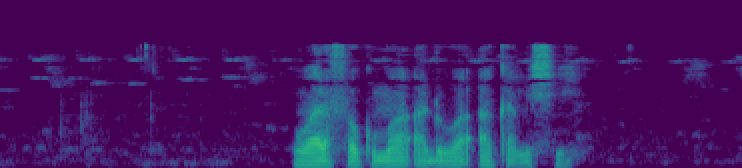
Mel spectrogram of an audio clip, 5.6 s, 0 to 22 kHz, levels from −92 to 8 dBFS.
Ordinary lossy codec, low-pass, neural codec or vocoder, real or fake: MP3, 48 kbps; 7.2 kHz; none; real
